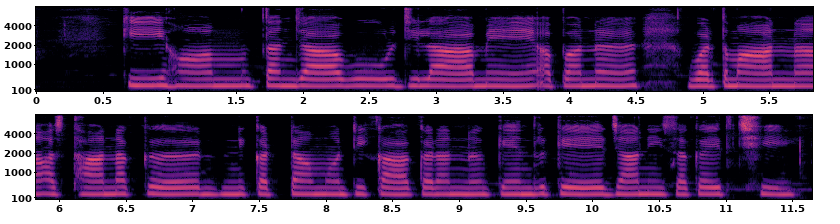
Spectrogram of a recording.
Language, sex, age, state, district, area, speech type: Maithili, female, 18-30, Bihar, Madhubani, rural, read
